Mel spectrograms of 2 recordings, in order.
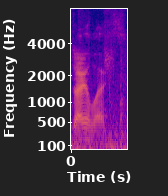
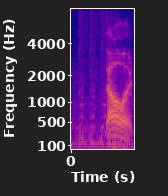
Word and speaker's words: Daleks: I meant to mention this earlier, but is it just me or do the robots remind you of dialects or whatever? Daleks? Daleks. That's how to Daleks?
